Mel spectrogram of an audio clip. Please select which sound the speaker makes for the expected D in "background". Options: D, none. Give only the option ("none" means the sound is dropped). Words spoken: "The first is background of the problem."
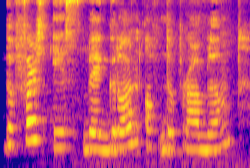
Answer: none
